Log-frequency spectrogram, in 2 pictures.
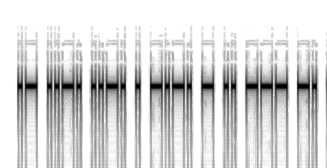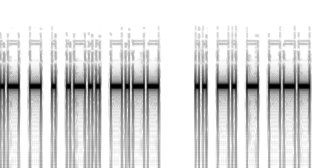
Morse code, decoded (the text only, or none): AFFECTIONATELY INTO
